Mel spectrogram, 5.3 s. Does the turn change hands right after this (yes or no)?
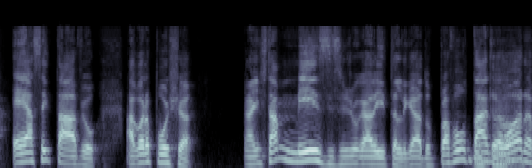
no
